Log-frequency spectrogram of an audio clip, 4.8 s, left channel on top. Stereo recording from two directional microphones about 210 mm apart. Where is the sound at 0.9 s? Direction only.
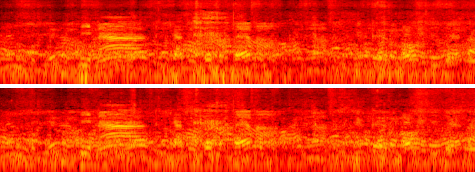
50° right (ahead or behind).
